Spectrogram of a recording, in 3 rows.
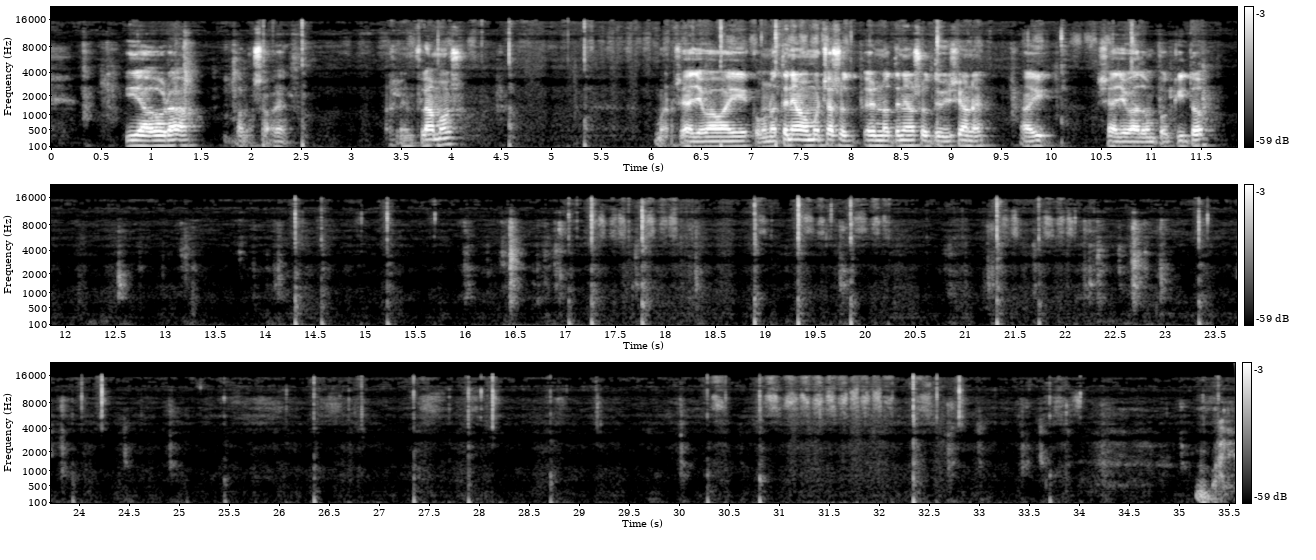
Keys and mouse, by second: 2.8-11.1 drag, 11.1-14.6 shift+middle drag, 13.4 g, 14.8-17.3 drag, 16.6 i, 17.0 f, 17.6-18.6 drag, 18.6 middle click, 19.2-20.8 drag, 20.8 middle click, 21.6-23.6 drag, 22.7 shift+c, 23.9 f, 24.2 click, 24.8 shift+middle click, 25.6-27.0 drag, 27.0 middle click, 27.5 click, 28.3 middle click, 28.9 click, 29.4-30.5 middle drag, 30.5-33.0 drag, 33.0 middle click, 33.9-35.5 shift+drag.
